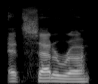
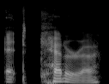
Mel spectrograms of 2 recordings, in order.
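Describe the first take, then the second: First: It is said with an everyday English pronunciation. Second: It is said with a Latin-style pronunciation.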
